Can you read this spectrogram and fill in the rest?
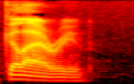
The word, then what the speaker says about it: Galarian: Galarian. – We'll go with Galarian culture and even nab some photo opportunities with some Galar-specific Pokemon.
